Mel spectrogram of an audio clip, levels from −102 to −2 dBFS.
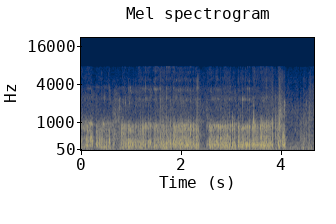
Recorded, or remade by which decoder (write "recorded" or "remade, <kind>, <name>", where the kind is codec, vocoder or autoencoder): remade, codec, DAC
